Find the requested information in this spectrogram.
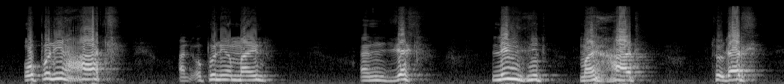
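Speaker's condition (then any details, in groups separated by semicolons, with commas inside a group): Cerebral palsy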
